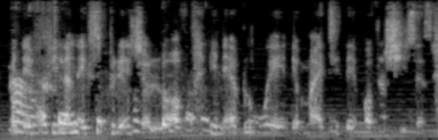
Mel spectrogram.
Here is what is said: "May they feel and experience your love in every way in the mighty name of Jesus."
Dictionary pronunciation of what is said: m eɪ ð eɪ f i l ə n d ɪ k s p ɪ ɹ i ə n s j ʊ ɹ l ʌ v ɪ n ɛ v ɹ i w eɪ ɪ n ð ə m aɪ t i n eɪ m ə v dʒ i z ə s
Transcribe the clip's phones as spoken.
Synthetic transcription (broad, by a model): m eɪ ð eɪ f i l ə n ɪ k s p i ɹ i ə n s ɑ l l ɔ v ɪ n ɛ v ɹ i w eɪ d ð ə m aɪ t i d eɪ ə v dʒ i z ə s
